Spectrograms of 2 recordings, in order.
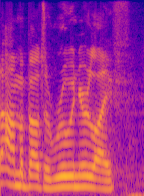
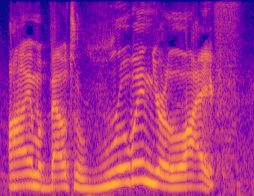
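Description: First: Angry threat. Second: Slow, deliberate, every word pressed; real seething anger; slow seething threat. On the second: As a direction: spell out the threat slowly. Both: Real, not acted. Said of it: "I am so mad".

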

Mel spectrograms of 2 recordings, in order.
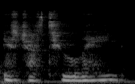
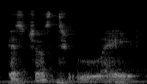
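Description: First: Said in the usual way. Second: Slow whispered repeat of "It's just too late."; whispered echo. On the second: Shown as a demonstration. Host echoing her own line to viewers, slow whisper. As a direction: breathe the words again, no voice.

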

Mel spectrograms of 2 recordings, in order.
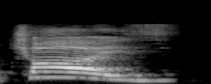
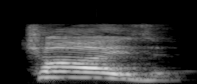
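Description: First: تشايز said with a crisp ch at the start; ch sound demo. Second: تشايز repeated louder with a stressed ch; louder repeat of the ch demo. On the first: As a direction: model تشايز with a clear ch. (نطق تشايز بصوت التش) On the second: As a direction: say تشايز again, louder and slower. (تكرار تشايز بصوت أعلى) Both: Shown as a demonstration. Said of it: "وين ما أقرأ ش أقول".

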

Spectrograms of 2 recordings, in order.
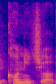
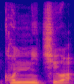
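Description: First: "konnichiwa" with a single short n; English speaker's "konnichiwa", n not held; wrong pronunciation. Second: "konnichiwa" with a long n before ni; correct held n. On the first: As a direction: run ko straight into ni in "konnichiwa". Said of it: "You don't say konnichiwa". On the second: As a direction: give the n in "konnichiwa" its own beat. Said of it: "We say konnichiwa". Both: Shown as a demonstration.

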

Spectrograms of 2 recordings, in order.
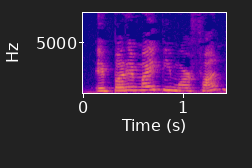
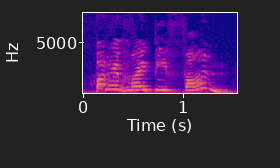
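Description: First: Lightly voiced gentle wiener dog; hopeful Trevor. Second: Said in the usual way. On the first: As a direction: ask sweetly, hoping to play. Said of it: "Trevor said to Pig".

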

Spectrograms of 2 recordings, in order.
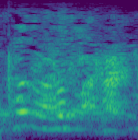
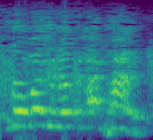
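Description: First: Laughing repeat. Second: Raised, emphatic call to the crowd; loud call. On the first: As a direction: let it dissolve into a chuckle. Same line, repeated with laugh. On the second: Speaker to the rally crowd, a loud call. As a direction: hammer it home over the crowd. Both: Real, not acted.

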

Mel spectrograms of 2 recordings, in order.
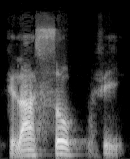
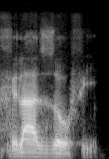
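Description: First: "philosophy" broken up to show a clear S in "so"; emphasized S sound. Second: "philosophy" mispronounced as "philozophy". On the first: Teacher correcting French learners, "philosophy" with a stressed S. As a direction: lean on "so" in "philosophy" with a voiceless S. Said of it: "c'est pas toujours Z en anglais". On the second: Teacher showing the learners' mistake, "philosophy" with a Z. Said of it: "not philosophy". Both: Shown as a demonstration.

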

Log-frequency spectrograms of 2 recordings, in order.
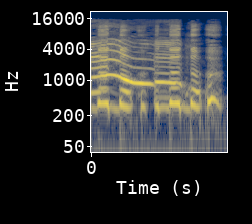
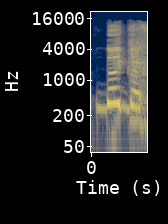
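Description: First: Very high giggly "دودو" with a rising end; baby babble. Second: Said in the usual way. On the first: Acted. Baby Simba babbles to his mother, high and giggly. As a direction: coo like a laughing baby.

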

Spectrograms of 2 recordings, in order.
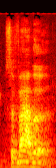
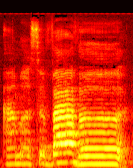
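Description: First: Said in the usual way. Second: Dramatic announcer. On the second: Acted. Announcing the movie title.

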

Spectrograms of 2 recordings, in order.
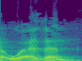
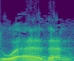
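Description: First: وآذان with the opening vowel clearly lengthened; وآذان read with a full, drawn-out madd; correct with madd. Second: وآذان said with a short first a, no lengthening; the mistaken reading of وآذان without the madd; وآذان clipped, the opening vowel not stretched; wrong reading. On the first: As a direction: stretch the first vowel of وآذان as the correct reading. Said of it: "ننتبه حتى تقرأ بالمد". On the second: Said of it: "وهذا خطأ". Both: Shown as a demonstration.

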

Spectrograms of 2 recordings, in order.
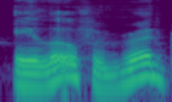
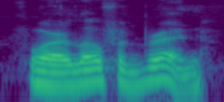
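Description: First: "A loaf of bread?" with a rising, disbelieving tune; mildly astonished echo, lifting on "bread"; a touch of disbelief, rising on "bread"; surprised cry. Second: Said in the usual way. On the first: Acted. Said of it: "cried Missus Hayes". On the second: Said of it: "said Goofy".

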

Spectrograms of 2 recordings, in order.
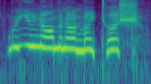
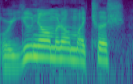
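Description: First: Squeaky pet talk. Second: Said in the usual way. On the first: Real, not acted. Asking the puppy who nipped, loud squeaky pet voice.

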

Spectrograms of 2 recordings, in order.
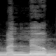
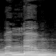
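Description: The two takes are said the same way.

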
